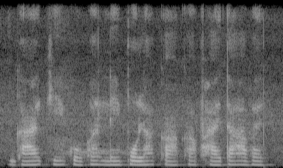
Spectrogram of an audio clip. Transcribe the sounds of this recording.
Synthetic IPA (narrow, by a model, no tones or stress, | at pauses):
ɡaːjkeɡoːpəɾleboːlakakafʰaːjd̪aɦɐʋə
